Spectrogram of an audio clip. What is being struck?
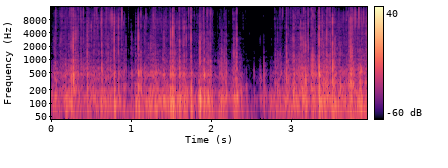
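Mesh-covered foam sponge.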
